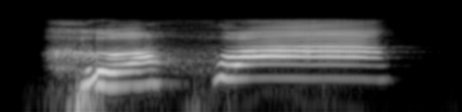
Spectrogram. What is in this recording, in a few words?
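"he hua", Mandarin Chinese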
